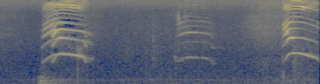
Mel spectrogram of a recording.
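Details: Mother cat upset as kittens play with a toy horse-drawn carriage; three drawn-out, high-pitched meows, the first and last loud and arching, the middle one softer, spaced over four seconds with a low rumble and a soft knock at the start.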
